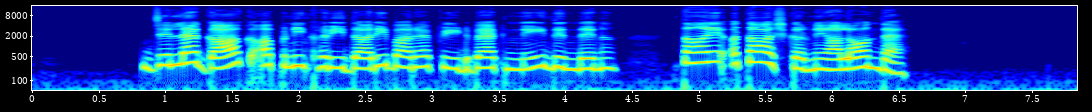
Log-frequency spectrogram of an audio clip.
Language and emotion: Dogri, sad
